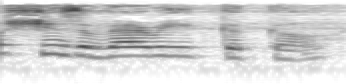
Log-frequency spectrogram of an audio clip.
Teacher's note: d assimilates to g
